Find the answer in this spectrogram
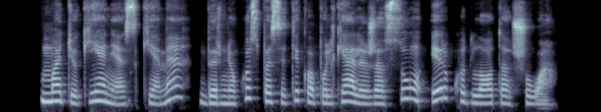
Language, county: Lithuanian, Telšiai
